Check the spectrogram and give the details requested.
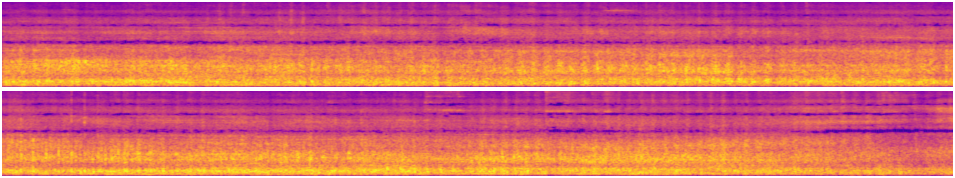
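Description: Freight train cars rolling past on the rails, a steady noise of wheels on track. It eases near the end as the last cars move away.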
